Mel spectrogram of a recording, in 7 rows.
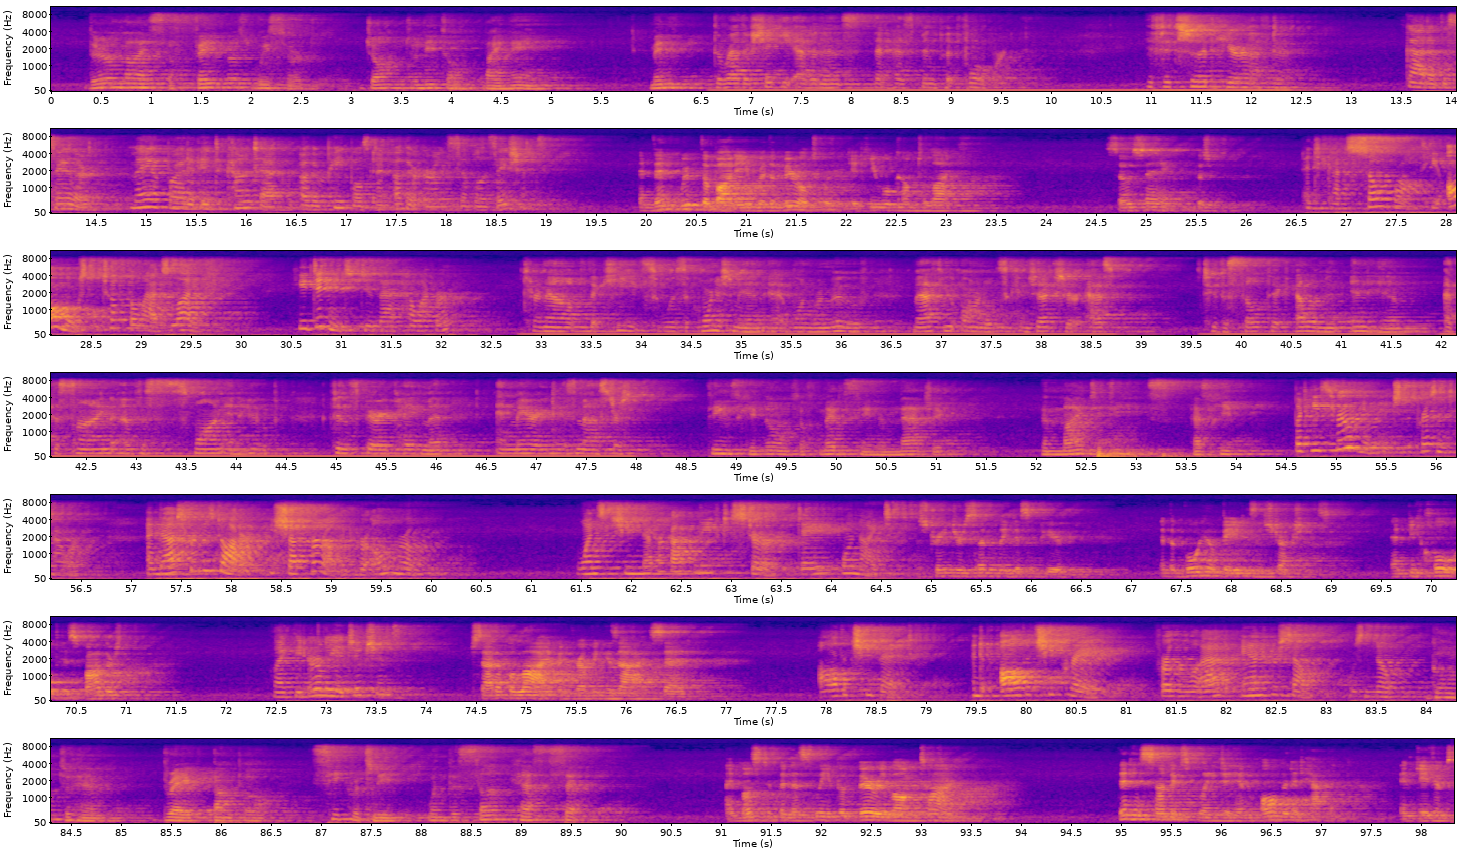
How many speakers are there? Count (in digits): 5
